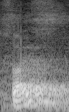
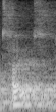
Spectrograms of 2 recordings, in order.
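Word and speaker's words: Thoth: from within ancient Egypt was tho or tote depending on how you pronounce it the bulk of this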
